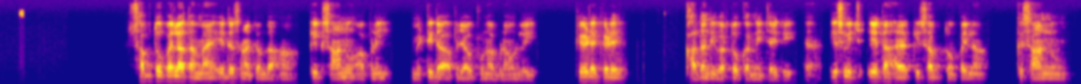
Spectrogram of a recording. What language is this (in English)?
Punjabi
